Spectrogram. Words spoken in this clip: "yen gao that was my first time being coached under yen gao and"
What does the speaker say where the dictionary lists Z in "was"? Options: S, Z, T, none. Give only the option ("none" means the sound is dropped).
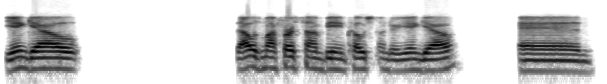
Z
